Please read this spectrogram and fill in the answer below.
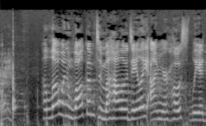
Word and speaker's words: Mahalo: leave it to me you mispronounced Mahalo Mahalo at the beginning you said Millo I have to say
